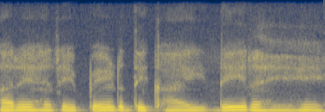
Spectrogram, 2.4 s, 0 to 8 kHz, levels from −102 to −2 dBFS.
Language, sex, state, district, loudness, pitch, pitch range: Hindi, female, Chhattisgarh, Bastar, -14 LUFS, 185 Hz, 180-190 Hz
